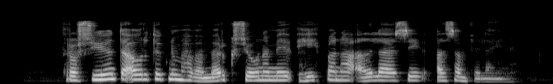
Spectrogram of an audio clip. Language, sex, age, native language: Icelandic, female, 50-59, Icelandic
